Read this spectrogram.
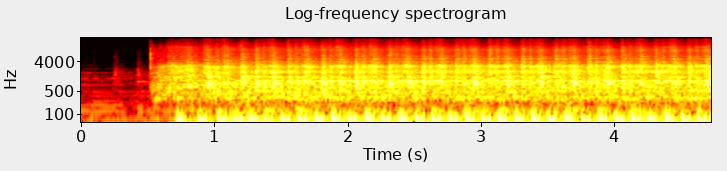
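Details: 1975 Honda CB200T, first start attempt after reassembly and new fuel filters, on choke: starter churns steadily about four beats a second, never catching; spark is strong, so fuel is suspected not to be reaching the carburettors.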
